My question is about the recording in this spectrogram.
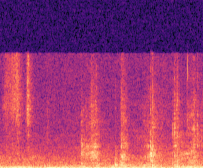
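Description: Faint light clicks and rustles of a trading-card box being opened and a cased card lifted out, over near-silent room tone.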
